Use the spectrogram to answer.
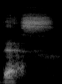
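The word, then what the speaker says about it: です: recommend saying this and do you pronounce the U at the end you can it's just a little extra level of formality or you can just say Des right and two is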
